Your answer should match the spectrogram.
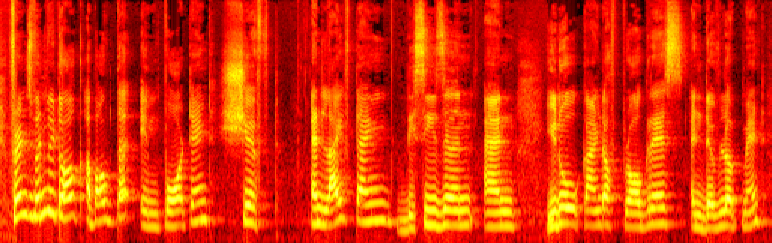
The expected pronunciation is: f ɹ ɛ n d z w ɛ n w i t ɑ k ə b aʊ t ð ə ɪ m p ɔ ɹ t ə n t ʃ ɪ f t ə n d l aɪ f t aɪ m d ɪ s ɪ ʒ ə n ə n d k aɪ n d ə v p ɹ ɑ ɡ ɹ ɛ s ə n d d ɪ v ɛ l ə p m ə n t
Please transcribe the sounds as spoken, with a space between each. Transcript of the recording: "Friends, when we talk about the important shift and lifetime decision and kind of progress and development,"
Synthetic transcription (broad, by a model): f ɹ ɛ n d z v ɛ n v i t ɑ k ə b aʊ t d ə ɪ m p ɔ ɹ t ə n t ʃ ɪ f t ə n d l aɪ f t aɪ m d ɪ s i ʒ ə n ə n d k aɪ n d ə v p ɹ ɑ ɡ ɹ ɛ s ə n d d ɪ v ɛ l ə p m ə n t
